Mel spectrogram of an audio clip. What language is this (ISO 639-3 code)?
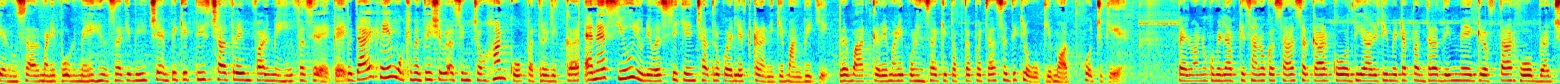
hin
